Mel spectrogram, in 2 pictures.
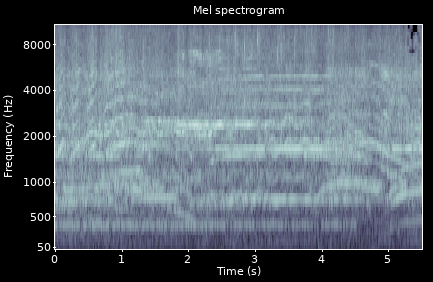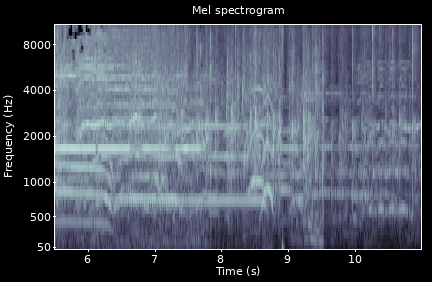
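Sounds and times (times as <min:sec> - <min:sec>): steady held tone: 0:00.0 - 0:07.9
audience cheering and whooping: 0:00.0 - 0:11.0.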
